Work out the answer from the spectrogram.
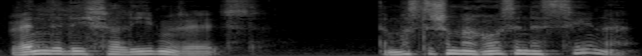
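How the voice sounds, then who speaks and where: A man's voice: mid-range voice, animated, normal speed, dark tone, lightly acted. An actor playing a brash, businesslike male hustler in a radio drama, blunt and colloquial. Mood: cocky, matter-of-fact. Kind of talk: German radio drama acting.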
